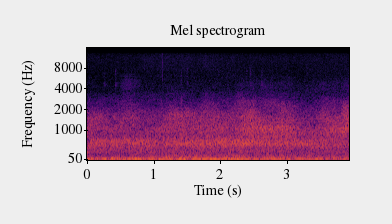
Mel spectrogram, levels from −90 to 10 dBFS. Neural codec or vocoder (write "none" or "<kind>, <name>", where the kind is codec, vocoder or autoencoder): none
